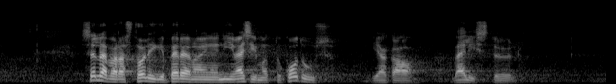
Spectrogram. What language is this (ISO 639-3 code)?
est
